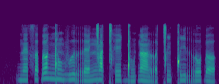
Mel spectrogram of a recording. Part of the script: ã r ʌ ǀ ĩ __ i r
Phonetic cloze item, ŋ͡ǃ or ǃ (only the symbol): ǃ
